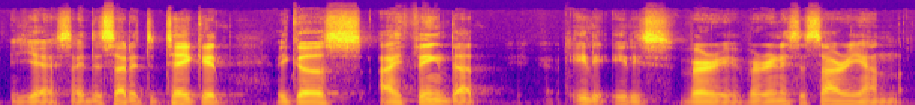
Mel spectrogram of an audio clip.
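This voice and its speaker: Brief: young Venezuelan man, Spanish native, very deep voice, halting answers as an interview guest. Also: steady tone, fairly bright tone. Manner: hesitant, many fillers and restarts. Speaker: student guest. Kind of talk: podcast interview.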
